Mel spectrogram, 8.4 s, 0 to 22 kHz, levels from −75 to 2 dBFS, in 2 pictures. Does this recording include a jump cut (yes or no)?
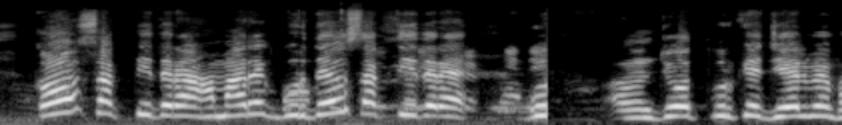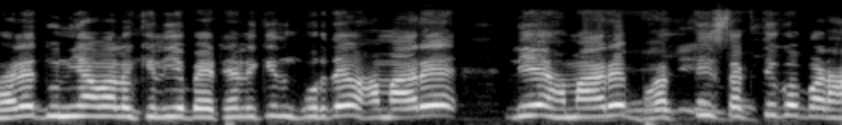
no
